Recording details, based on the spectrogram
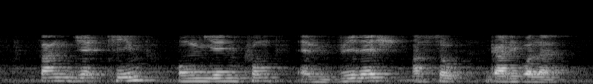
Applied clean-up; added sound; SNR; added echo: none; none; none; reverberation time 0.2 s.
